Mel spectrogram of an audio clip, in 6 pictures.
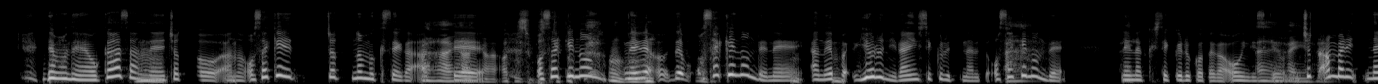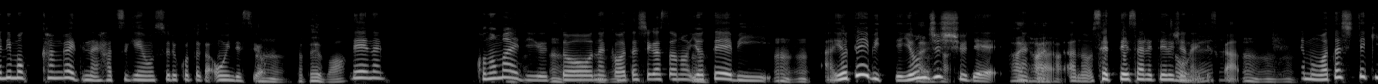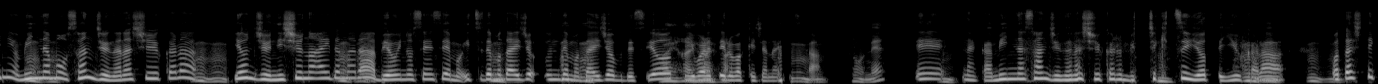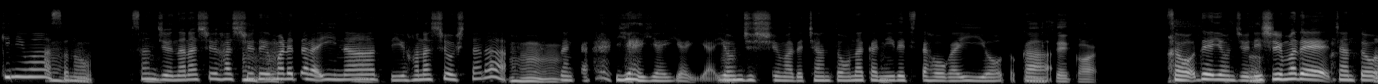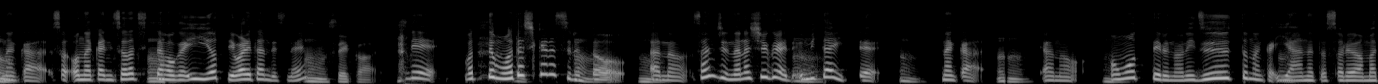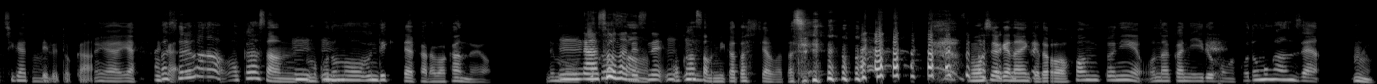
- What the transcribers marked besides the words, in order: laughing while speaking: "あたしもだけど"; other background noise; chuckle; chuckle; laugh; laughing while speaking: "そうですね"; laughing while speaking: "私"
- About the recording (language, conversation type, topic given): Japanese, unstructured, 家族とケンカした後、どうやって和解しますか？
